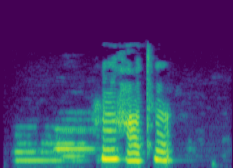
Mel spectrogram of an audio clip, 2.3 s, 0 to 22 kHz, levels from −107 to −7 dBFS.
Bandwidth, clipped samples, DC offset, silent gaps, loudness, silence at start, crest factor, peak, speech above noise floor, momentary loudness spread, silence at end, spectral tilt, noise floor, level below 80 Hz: 7.4 kHz; under 0.1%; under 0.1%; none; -19 LUFS; 0.15 s; 16 dB; -4 dBFS; 39 dB; 14 LU; 0.6 s; -8 dB/octave; -57 dBFS; -60 dBFS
